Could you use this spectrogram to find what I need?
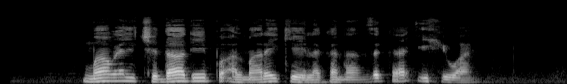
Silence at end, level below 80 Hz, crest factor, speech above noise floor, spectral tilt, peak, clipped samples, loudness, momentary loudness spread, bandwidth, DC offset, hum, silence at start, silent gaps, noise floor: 0.95 s; -62 dBFS; 20 dB; 41 dB; -7 dB/octave; -2 dBFS; under 0.1%; -22 LUFS; 9 LU; 9.6 kHz; under 0.1%; none; 0.85 s; none; -62 dBFS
